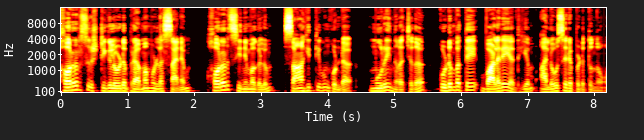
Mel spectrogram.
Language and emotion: Malayalam, neutral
